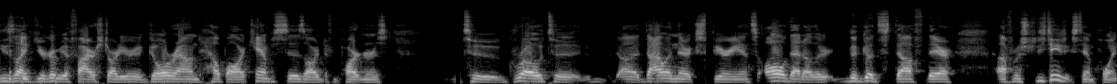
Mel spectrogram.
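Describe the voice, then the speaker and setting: An energetic man with an American accent talks at a fairly quick pace and medium pitch in a very clean recording with a silent background. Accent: slight Southern, stronger on country topics. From US South. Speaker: marketing agency co-founder. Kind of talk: podcast interview. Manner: animated storytelling.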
